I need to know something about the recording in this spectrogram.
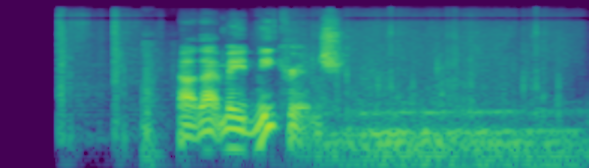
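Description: Footsteps scuff on stone as a game character walks.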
